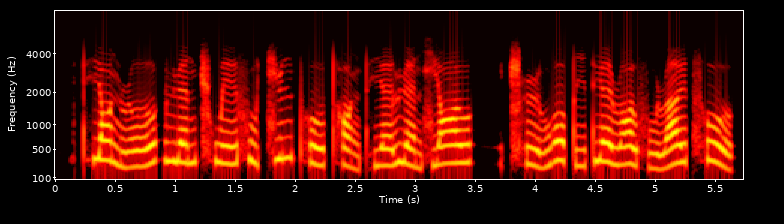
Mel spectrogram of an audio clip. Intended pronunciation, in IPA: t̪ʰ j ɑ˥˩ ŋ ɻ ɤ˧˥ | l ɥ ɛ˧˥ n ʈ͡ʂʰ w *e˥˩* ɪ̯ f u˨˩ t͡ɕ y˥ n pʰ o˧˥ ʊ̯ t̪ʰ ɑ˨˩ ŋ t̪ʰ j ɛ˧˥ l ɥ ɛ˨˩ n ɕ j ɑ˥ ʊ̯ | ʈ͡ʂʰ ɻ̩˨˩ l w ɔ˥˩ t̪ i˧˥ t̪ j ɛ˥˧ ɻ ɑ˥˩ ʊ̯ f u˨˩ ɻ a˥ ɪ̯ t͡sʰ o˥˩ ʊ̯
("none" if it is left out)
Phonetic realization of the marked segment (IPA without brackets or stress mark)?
e˧˥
